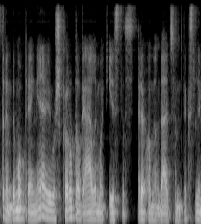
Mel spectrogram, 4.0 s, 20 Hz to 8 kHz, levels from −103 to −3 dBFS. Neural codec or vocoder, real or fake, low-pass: codec, 16 kHz, 1 kbps, FunCodec, trained on LibriTTS, 50 frames a second; fake; 7.2 kHz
